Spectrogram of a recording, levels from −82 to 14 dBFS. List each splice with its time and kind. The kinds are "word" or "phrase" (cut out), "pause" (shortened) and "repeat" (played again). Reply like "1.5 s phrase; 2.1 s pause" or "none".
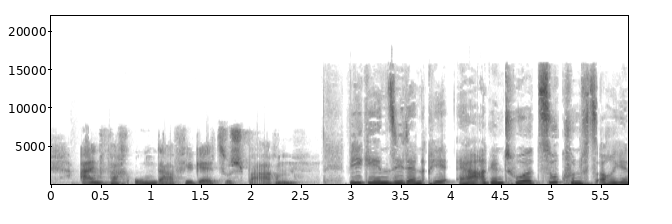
3.7 s word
